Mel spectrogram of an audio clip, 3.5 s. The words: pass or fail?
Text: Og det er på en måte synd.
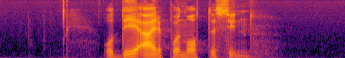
pass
